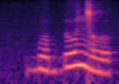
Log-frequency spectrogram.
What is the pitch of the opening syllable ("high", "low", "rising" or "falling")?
low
